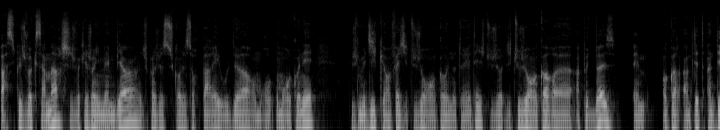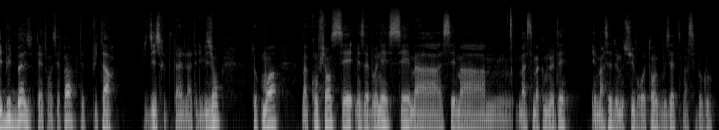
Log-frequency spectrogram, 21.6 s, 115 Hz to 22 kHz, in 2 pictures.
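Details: 24-year-old man who has stuttered since birth; severe in childhood and treated with speech therapy; now stutters only a little, mainly under stress; stuttered little in this recording; stuttering.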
